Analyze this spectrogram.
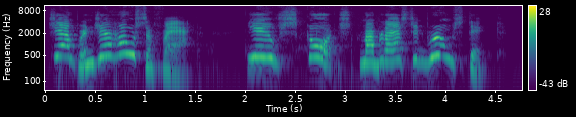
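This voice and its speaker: A woman voicing a cranky old witch who shouts and grumbles, her voice croaking and screechy. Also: very high voice, sing-song, slow pace, voice pushed up, full character voice. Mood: furious.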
